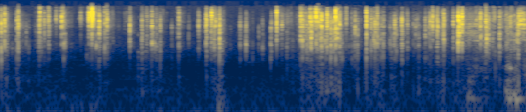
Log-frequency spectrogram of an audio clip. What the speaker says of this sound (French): on va ouvrir le dernier paquet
